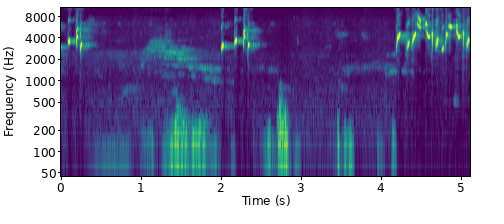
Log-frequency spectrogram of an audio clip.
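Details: Singing European goldfinch from Chouala, Mendes district, Relizane province, Algeria: quick high twittered phrases at the start, then a denser run of bright chattering notes at the end, separated by low rumbling sounds and a soft drawn-out wavering note.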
